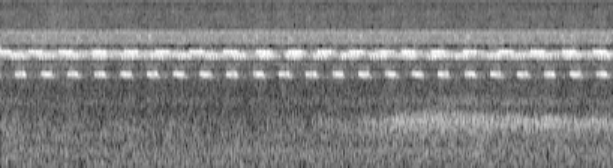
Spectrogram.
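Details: Crickets in the deep woods after dark, sharp evenly spaced chirps about two per second over a sustained high ringing trill; a soft lower buzz swells in the second half.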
